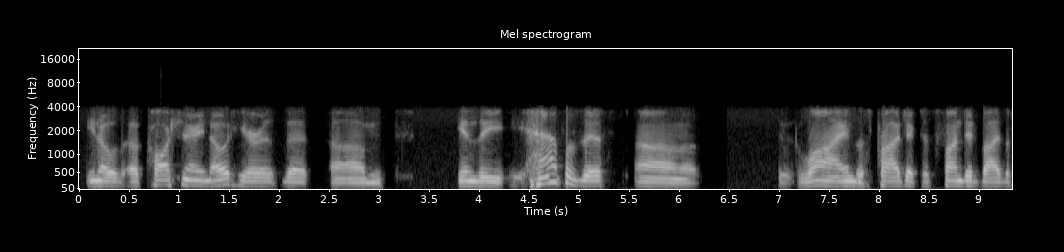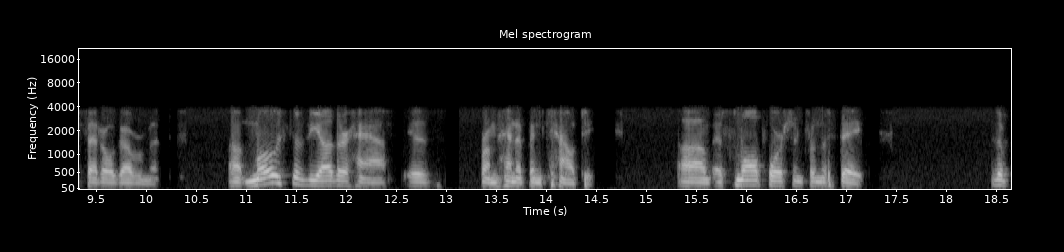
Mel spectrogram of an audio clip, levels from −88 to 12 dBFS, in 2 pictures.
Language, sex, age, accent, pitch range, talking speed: English, male, 50-69, American, 110-135 Hz, 135 wpm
